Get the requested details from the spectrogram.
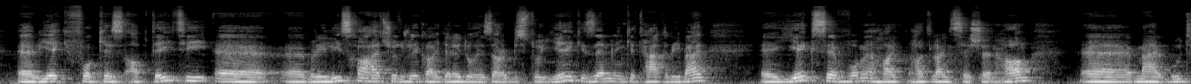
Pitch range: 115-140 Hz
